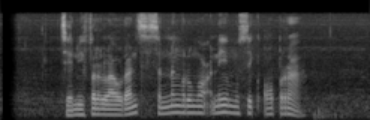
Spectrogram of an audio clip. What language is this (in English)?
Javanese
